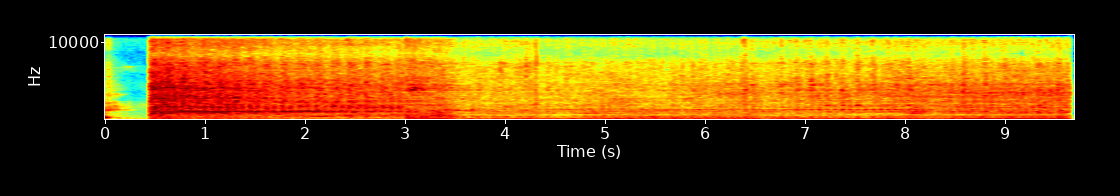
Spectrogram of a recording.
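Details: 1975 Vauxhall Viva after fitting a Weber carburetor and Edelbrock intake, choke cable being fixed: engine catches and settles into a steady, smooth low idle with no knocks or hunting.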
